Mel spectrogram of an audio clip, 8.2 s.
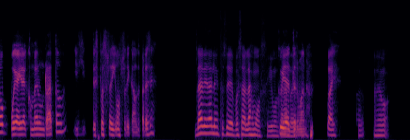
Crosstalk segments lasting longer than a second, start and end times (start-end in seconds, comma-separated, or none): none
